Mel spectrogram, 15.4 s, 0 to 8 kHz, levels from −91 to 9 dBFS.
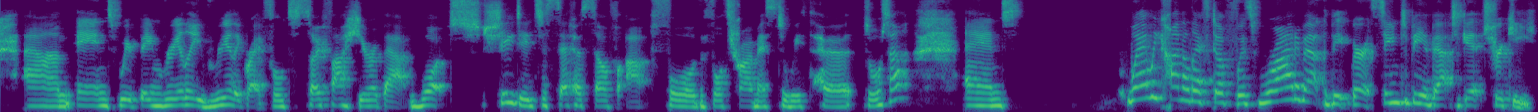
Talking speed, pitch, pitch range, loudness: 185 wpm, 180 Hz, 165-265 Hz, -22 LUFS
